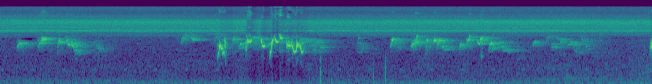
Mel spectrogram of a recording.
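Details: Red-whiskered bulbul in a long song, a loud cluster of quick whistled phrases followed by a lengthy run of softer warbled notes, a couple of clicks and a constant high hiss.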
